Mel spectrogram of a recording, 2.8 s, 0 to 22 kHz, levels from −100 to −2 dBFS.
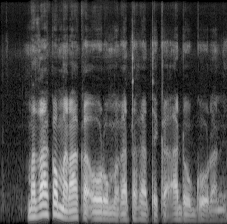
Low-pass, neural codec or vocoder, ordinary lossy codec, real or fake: none; vocoder, 44.1 kHz, 128 mel bands, Pupu-Vocoder; none; fake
